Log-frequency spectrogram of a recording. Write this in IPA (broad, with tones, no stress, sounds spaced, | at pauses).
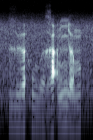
ɣ ɨ˨˦ ə̯ h w ṳ˨˩ ə̯ ɣ a̰˧˥ n ɲ ə˨˦ m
